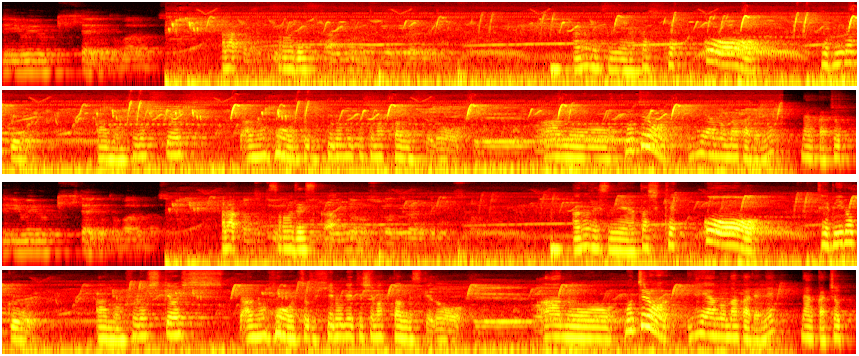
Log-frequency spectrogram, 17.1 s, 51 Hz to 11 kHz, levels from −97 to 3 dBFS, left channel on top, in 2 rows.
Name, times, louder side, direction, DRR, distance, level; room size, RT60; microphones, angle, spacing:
voice 1, 0.0-1.8 2.4-4.8 13.2-14.1, right 1 dB, 20° right, -1 dB, 2.7 m, -33 dB
sound 1, 1.6-16.4, left 6 dB, 60° left, 0.7 m, -26 dB
voice 2, 2.8-3.4 5.5-6.8 7.0-7.6 8.2-8.9 9.5-13.2 13.9-17.0, right 4 dB, 80° right, 9 dB, 0.7 m, -22 dB
16.5 x 6.0 x 6.9 m, 1.1 s
head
